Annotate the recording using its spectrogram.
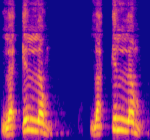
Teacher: لَإِلَّمْ، لَإِلَّمْ، نون ساکن کا ادغام بلا غنہ حرف لام. نون پڑھیں گے نہیں، سیدھا لام میں چلے جائیں گے.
